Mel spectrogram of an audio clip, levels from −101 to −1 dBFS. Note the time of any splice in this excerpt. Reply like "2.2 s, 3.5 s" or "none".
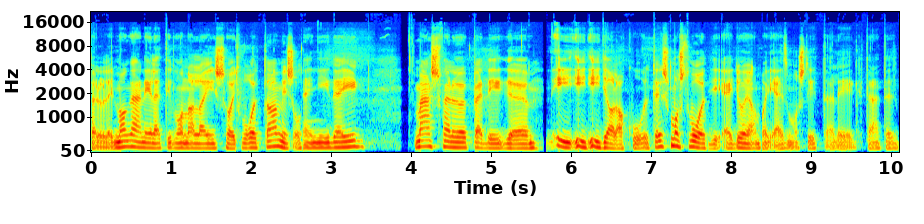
1.8 s, 2.6 s, 5.6 s, 6.2 s, 7.7 s, 8.4 s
